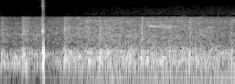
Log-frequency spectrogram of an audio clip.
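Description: A train running on rails, a steady rumbling wash of wheels and carriage noise with one sharp clank near the start, heard from on board over three seconds.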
